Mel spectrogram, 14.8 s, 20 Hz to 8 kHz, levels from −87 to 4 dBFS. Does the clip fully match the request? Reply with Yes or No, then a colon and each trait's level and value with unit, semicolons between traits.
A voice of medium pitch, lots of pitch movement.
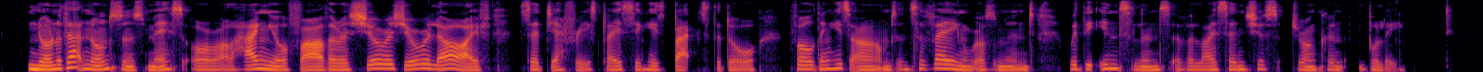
No: medium, 145 Hz; average, 3.6 semitones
